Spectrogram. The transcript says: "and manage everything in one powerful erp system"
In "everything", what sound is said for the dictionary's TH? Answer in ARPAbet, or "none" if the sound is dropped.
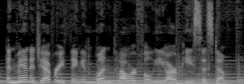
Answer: TH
